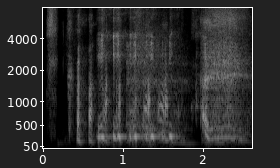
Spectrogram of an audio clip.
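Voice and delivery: high, loud laugh of pleasure; real delighted laugh. Real, not acted. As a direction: laugh happily at the compliment. Laughs after "you've made my day.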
